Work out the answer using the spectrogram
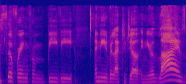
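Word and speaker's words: Relactagel: So we are sponsored this week by Relectagel. Am I saying it right? – You are.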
